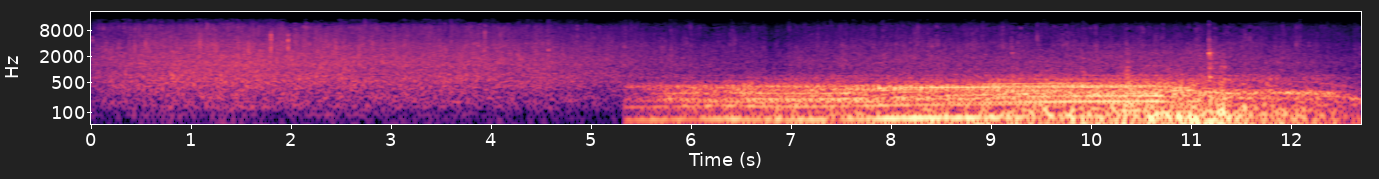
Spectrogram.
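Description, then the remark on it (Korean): Steady, dense rain hisses throughout. About halfway through, a deep, continuous low rumble with a droning hum joins beneath the downpour and lasts nearly to the end. “어, 비가 오네요.”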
